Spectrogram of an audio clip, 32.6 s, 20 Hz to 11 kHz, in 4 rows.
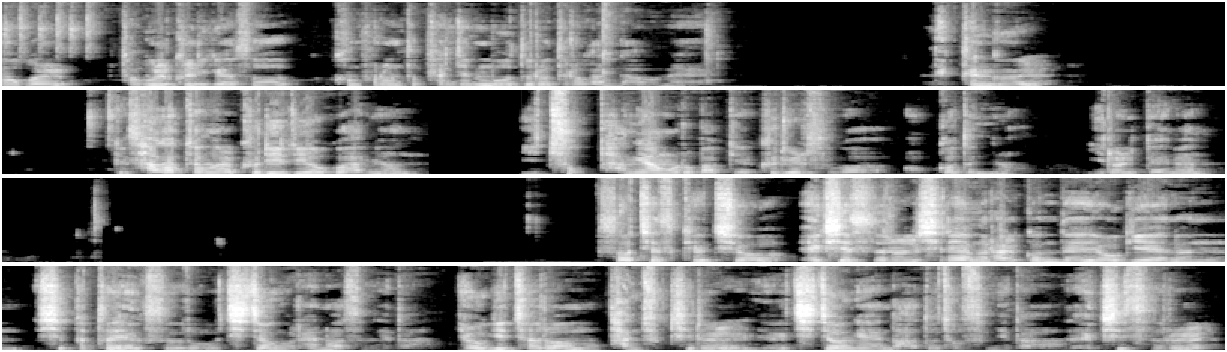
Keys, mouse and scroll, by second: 0.2 click, 0.4 click, 1.8-2.6 scroll up 3, 3.2 scroll down 2, 3.9 shift+middle click, 6.3 r, 8.7 click, 16.7 Escape, 18.5 middle click, 20.3 click.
